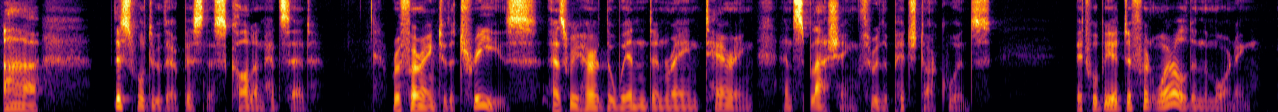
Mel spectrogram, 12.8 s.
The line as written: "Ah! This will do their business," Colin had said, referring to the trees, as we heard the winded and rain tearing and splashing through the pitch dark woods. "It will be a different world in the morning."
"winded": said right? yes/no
no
